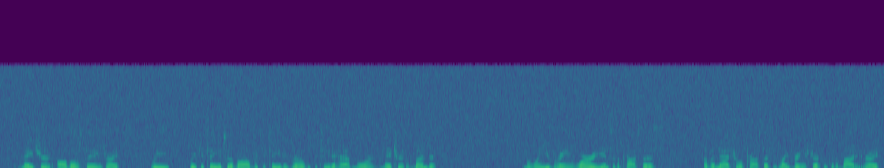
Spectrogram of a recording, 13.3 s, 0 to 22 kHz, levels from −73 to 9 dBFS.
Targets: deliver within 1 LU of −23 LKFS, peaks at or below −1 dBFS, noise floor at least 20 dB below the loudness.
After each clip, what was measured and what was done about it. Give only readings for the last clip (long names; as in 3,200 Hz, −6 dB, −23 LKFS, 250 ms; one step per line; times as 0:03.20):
background noise floor −35 dBFS; target noise floor −45 dBFS; integrated loudness −25.0 LKFS; sample peak −9.5 dBFS; target loudness −23.0 LKFS
→ broadband denoise 10 dB, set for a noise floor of −35 dBFS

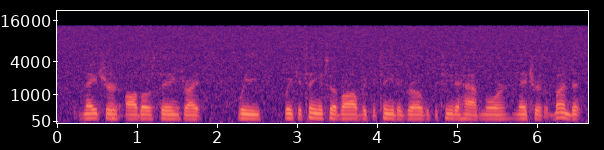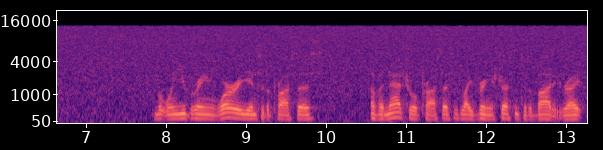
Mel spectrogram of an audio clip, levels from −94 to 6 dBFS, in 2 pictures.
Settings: background noise floor −42 dBFS; target noise floor −46 dBFS
→ broadband denoise 6 dB, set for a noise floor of −42 dBFS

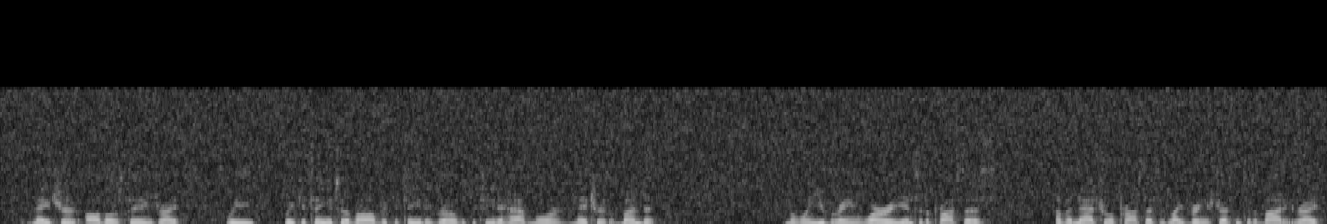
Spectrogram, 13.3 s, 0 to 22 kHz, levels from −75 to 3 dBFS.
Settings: background noise floor −46 dBFS; integrated loudness −25.5 LKFS; sample peak −10.0 dBFS; target loudness −23.0 LKFS
→ level +2.5 dB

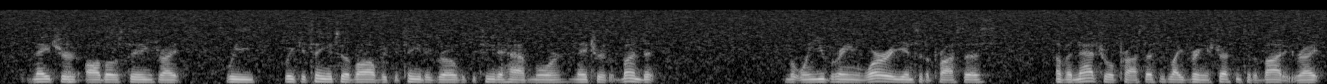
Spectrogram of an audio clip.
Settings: integrated loudness −23.0 LKFS; sample peak −7.5 dBFS; background noise floor −43 dBFS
